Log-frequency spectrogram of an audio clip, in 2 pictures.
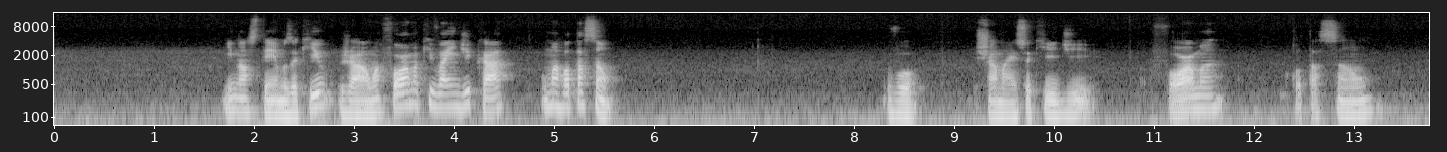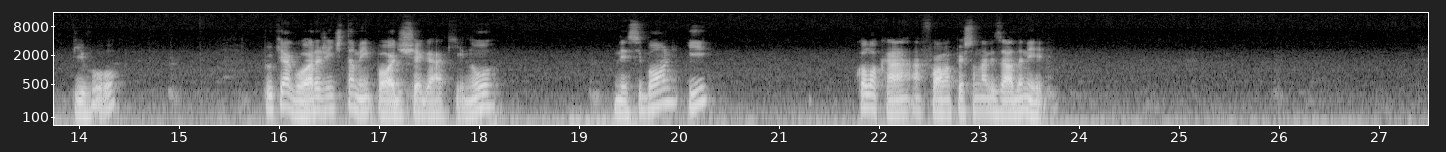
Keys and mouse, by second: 0.2 click, 0.4 e, 1.8 ctrl+middle click, 1.9 ctrl+middle click, 2.2 Tab, 3.0 ctrl+middle click, 3.0 ctrl+middle click, 3.4 ctrl+middle click, 6.6 ctrl+middle click, 7.3 shift+middle click, 8.9 F2, 16.4 middle click, 16.5 middle click, 16.9 middle click, 18.1 middle click, 19.1 middle click, 19.5-19.8 ctrl+middle click, 20.5 click, 21.9 click, 23.0 click, 24.6 click, 26.8 ctrl+middle click, 27.4 shift+middle click.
